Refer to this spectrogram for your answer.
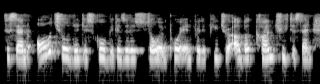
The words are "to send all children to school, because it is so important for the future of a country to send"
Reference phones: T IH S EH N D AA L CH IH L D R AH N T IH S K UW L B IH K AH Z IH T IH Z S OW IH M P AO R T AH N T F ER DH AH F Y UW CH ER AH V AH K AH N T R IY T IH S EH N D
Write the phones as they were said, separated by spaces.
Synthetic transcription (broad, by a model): T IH S EH N D AA L CH IH L D R AH N T IH S K UW L B IH K AH Z IH T IH Z S OW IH M P AO R T N T F ER DH AH F Y UW CH ER AH V AH K AH N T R IY T IH S EH N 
